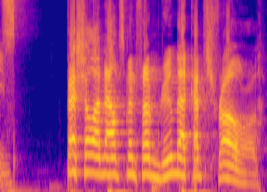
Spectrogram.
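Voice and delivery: high, loud, nasal, grating put-on British accent. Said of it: "the most nasally, annoying British voice".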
